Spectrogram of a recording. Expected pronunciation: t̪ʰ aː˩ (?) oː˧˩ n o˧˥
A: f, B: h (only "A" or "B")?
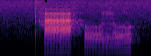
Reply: B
